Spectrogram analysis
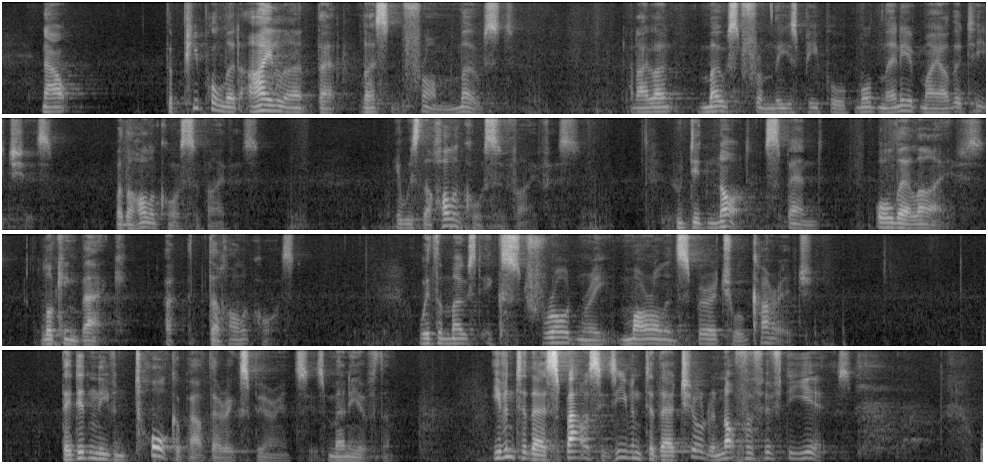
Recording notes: This event by Cardus was recorded on 15th March 2016 at The Glenn Gould Studio in Toronto, Canada.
